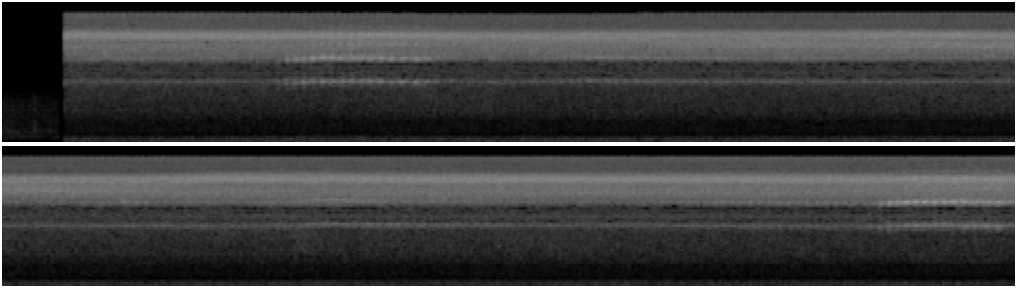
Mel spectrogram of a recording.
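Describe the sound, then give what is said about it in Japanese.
A large brown cicada (aburazemi), a species found throughout Japan, buzzes in one continuous, loud, sizzling drone for about twenty seconds, steady throughout with slight swells, like oil frying, and no voices or other sounds. “油ゼミは日本の全部の場所に住んでいるそうです。では油ゼミを聞いてみましょう。”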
